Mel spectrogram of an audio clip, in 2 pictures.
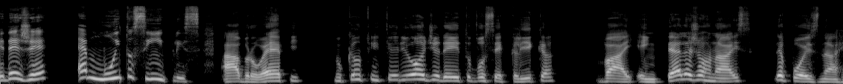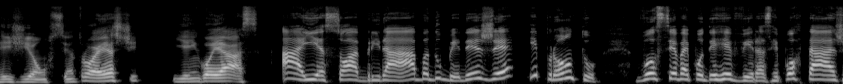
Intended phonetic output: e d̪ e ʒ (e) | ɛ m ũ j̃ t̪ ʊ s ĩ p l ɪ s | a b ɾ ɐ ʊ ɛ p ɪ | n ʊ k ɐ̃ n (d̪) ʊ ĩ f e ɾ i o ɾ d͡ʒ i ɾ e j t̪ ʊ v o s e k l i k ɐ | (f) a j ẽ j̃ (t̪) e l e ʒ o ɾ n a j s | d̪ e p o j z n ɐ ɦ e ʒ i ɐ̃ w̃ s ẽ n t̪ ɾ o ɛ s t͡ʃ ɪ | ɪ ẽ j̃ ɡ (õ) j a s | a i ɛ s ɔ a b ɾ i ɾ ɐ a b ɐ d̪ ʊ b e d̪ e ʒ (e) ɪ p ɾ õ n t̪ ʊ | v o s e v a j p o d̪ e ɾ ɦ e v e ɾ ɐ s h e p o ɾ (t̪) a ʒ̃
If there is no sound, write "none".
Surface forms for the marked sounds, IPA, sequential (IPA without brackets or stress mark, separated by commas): e, t̪, v, t̪, o, e, t̪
